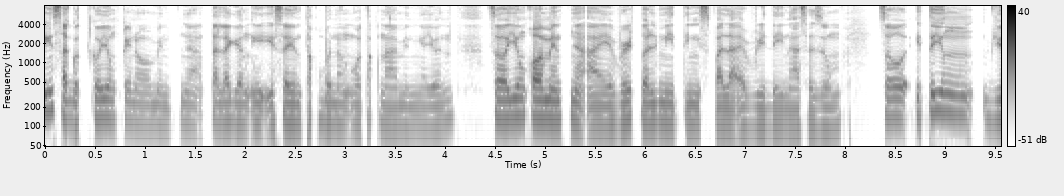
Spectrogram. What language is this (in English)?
Filipino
